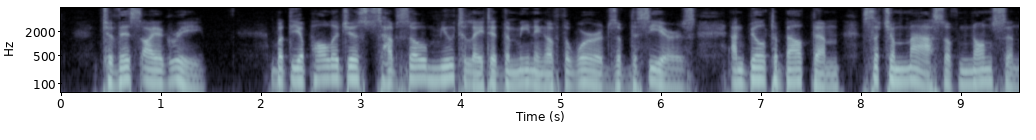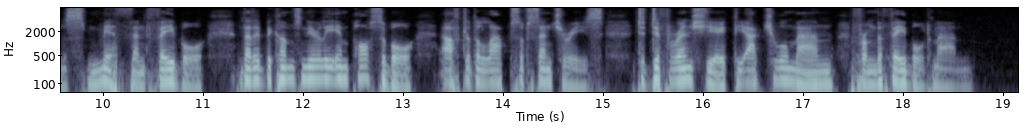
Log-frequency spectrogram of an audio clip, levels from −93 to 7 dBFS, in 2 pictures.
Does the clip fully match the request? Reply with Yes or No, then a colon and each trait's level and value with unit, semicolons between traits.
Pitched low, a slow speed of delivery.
No: low, 110 Hz; average, 155 wpm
